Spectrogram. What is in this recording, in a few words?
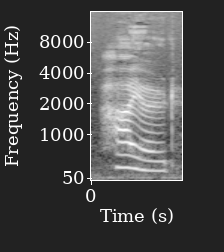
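"hired", American English; pronunciations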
